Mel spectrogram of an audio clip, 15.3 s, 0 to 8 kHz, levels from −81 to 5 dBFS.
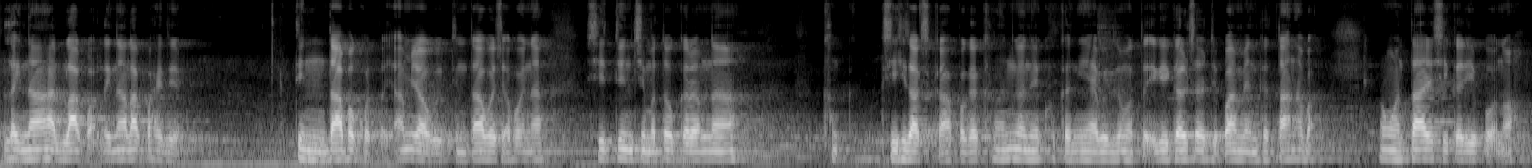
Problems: background conversations at intervals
